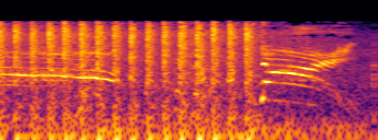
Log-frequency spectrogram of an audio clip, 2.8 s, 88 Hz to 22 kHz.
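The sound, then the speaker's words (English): Rapid AK-47 rifle fire at a shooting range: a fast, even run of many sharp cracks for about two seconds, with a voice talking over the shots and continuing after they stop. “What's the person firing behind you there? That is an AK-47.”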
